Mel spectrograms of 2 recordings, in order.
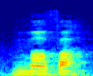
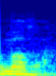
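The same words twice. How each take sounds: First: The middle consonant is a v sound. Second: The middle consonant is a th sound.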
